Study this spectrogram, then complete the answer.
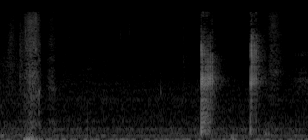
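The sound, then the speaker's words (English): Three short fart sounds: a low, blurty one near the start, then two sharper, brassier pops close together toward the end, with quiet in between and no talking. “Why does Dracula come back and all of a sudden it's all farts?”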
